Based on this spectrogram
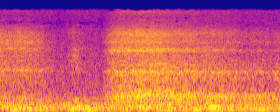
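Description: Deep breaths in and out during a lung examination at a spa hotel health check: steady, airy, fairly loud breath noise with no talk.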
